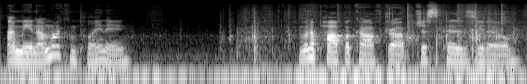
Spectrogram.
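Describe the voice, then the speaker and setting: A woman's voice: lowish voice, a little slow, a bit bright, slight background noise. A woman doing casual live video game commentary, chatty and self-mocking as she thinks aloud.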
